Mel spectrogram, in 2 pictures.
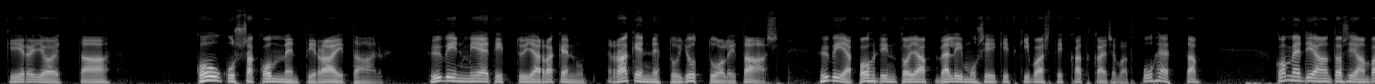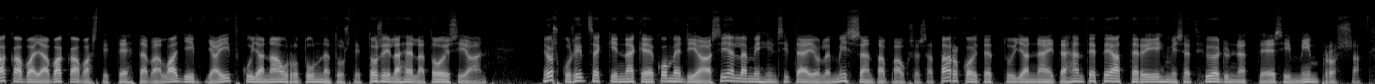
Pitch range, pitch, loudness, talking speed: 95-130 Hz, 110 Hz, -26 LUFS, 120 wpm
